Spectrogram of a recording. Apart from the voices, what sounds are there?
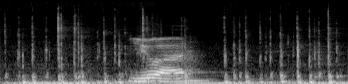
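computer keyboard typing, pressing Alt Enter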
